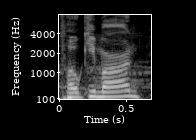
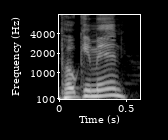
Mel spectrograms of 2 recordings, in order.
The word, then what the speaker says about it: Pokemon: home to play some Pokemon?" No, don't don't say it like that, man. Pokemon. It's Pokemon and Pokemon. You sound like an old man when you say that.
